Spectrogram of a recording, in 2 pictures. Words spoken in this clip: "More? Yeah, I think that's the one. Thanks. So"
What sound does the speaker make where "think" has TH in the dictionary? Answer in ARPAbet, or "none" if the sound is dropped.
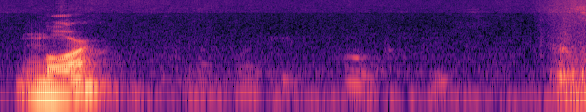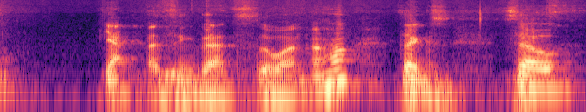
TH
